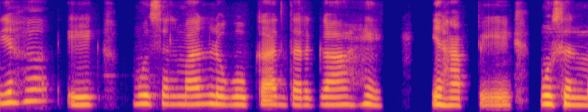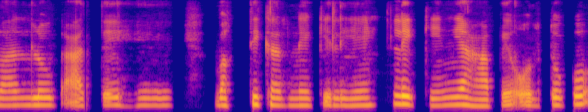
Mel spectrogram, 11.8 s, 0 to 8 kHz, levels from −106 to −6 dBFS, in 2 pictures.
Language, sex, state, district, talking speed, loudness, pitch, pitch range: Hindi, female, Maharashtra, Nagpur, 110 wpm, -30 LUFS, 200 Hz, 190-220 Hz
